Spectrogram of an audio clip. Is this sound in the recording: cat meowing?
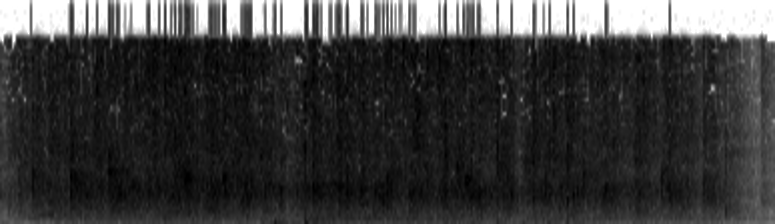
no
